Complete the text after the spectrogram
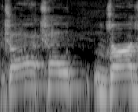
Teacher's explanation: >> আর চ জ ঝ উচ্চারণ যখন করছি তখন শুরুতে সম্পূর্ণ বাধা প্রাপ্ত হচ্ছে এবং শেষের দিকে গিয়ে একটু কেমন যেন শ্বাসবায়ুটাকে ছেড়ে দিচ্ছে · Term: ঘৃষ্টধনি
